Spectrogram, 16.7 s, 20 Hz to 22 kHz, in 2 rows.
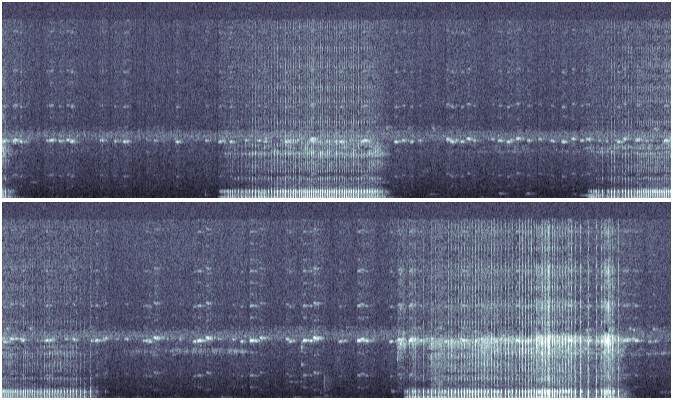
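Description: Three loud, rattling snores about 2 seconds long, each followed by a quiet pause; steady snoring from a sleeping dog.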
